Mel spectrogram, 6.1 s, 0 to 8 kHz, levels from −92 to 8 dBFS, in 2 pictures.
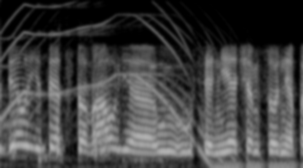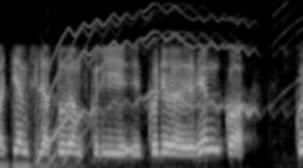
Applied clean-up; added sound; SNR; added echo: neural mask model RNNoise.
